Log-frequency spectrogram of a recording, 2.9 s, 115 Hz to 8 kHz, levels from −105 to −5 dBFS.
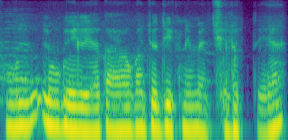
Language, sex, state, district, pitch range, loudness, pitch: Hindi, female, Delhi, New Delhi, 155-170 Hz, -16 LUFS, 165 Hz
